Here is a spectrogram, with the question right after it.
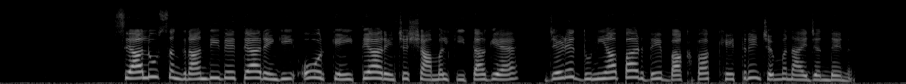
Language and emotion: Dogri, neutral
